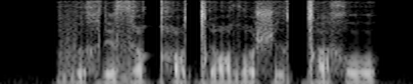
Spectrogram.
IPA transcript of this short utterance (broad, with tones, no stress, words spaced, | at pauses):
vɵ˩˧xɾʲɐ˧zi˩˧ qʰɵ˩ǀɨ˩ɪ̯ðˤʉ˧ ʃɨ˩ʊ̯ǀa˩˧xo˧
